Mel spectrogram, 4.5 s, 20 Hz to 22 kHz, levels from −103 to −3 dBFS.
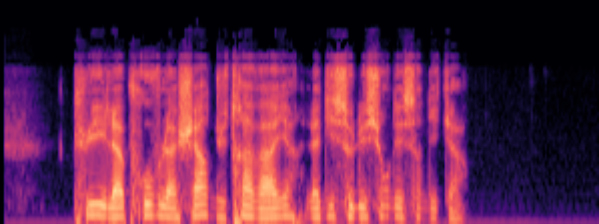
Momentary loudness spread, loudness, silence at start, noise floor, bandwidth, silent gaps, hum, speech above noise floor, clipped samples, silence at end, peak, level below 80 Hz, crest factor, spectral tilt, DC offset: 13 LU; -19 LUFS; 0.05 s; -70 dBFS; 9.8 kHz; none; 50 Hz at -50 dBFS; 50 dB; under 0.1%; 1 s; -2 dBFS; -44 dBFS; 20 dB; -3.5 dB/octave; under 0.1%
